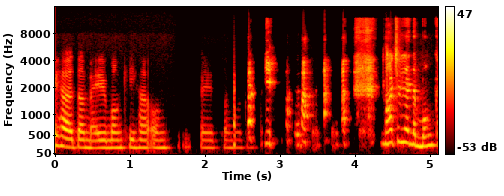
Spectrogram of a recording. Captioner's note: laughs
